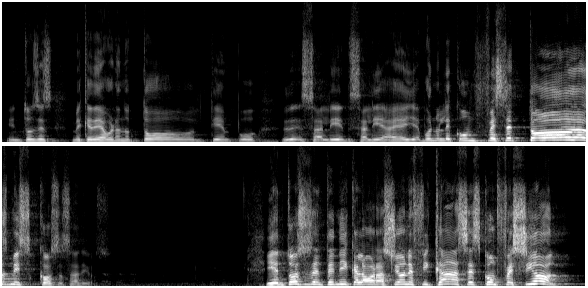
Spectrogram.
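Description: Man preaching, pastor, emotional sermon testimony, hushed then loud, somewhat high voice. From Mexico.

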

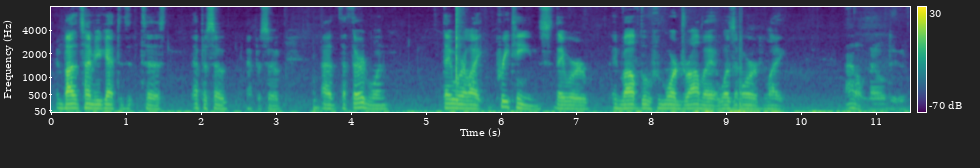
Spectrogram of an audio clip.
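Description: Low-voiced rambling podcast man. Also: steady tone, a little hiss or hum. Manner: rambling, halting, restarts mid-thought. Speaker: podcast co-host. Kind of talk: casual chat.

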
